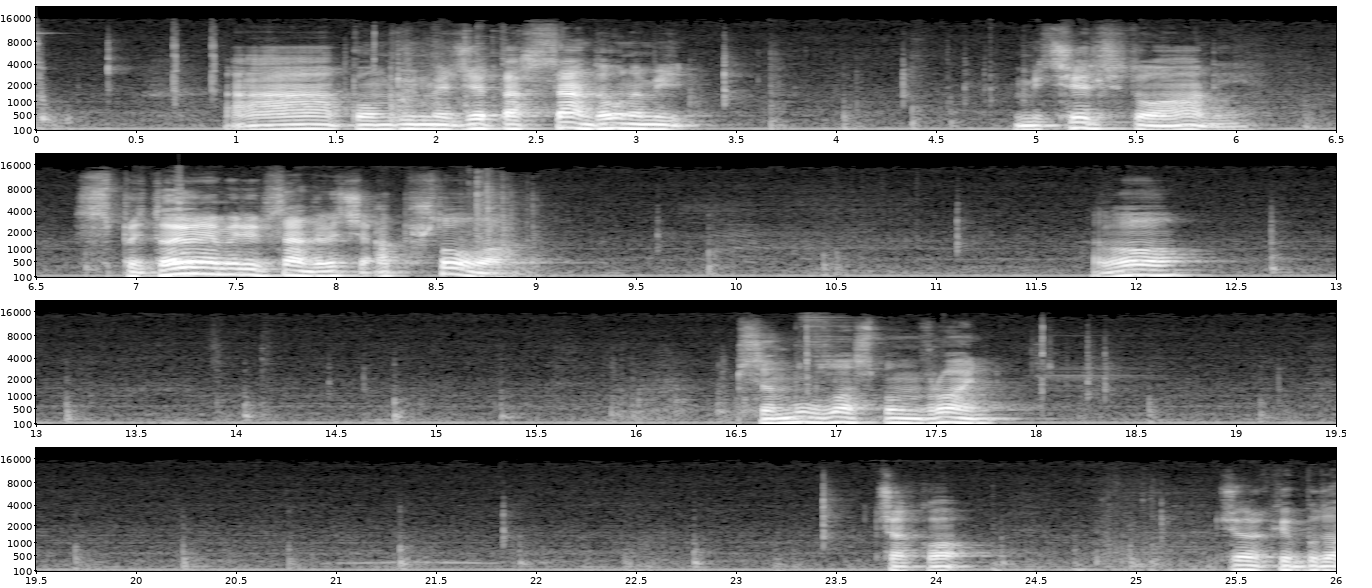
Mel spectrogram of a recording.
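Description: A man talks calmly and close into a microphone, in short bursts.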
